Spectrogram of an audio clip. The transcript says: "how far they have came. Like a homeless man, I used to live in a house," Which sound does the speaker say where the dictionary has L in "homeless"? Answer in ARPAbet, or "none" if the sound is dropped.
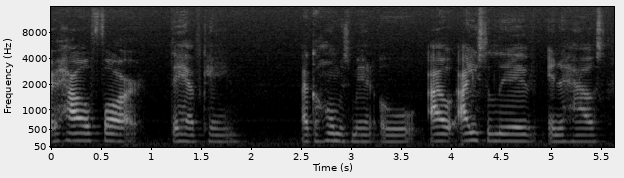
none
